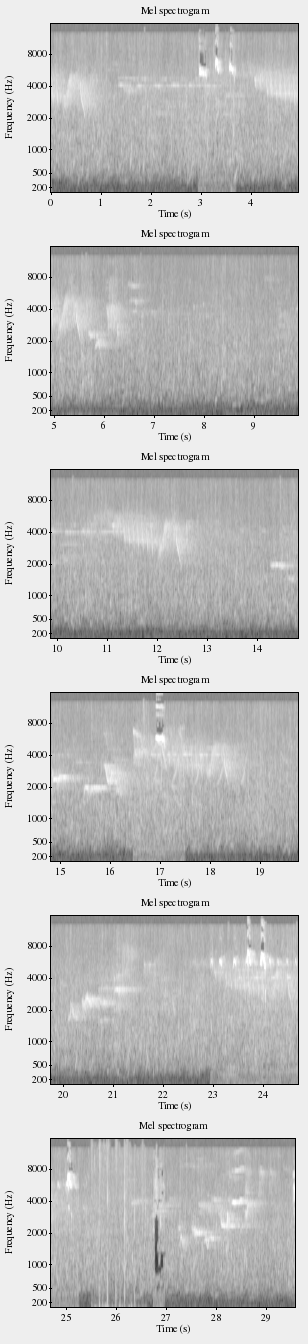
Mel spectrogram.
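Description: Quiet outdoor ambience with a faint steady hiss and small birds calling now and then in short high chirps, a little louder about three seconds in, in the middle, and near the end.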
